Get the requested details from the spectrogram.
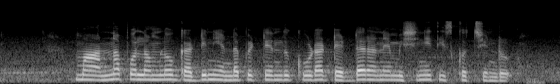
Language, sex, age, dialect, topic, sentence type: Telugu, male, 18-24, Telangana, agriculture, statement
